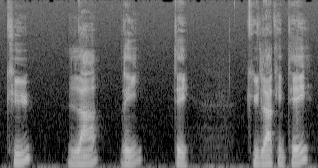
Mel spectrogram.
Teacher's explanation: for the C-U, I'm not saying Q. There's no Y sound there.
